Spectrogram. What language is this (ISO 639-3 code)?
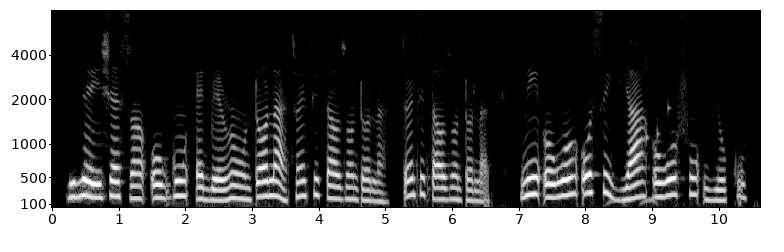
yor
